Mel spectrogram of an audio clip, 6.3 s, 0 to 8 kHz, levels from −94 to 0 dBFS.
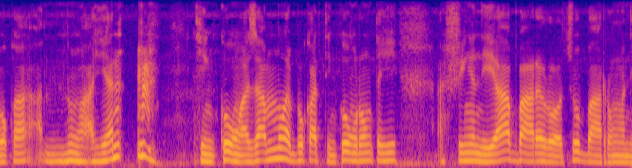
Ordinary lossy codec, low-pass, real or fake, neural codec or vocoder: none; none; fake; codec, 16 kHz, 8 kbps, FunCodec, trained on Chinese and English, 25 frames a second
